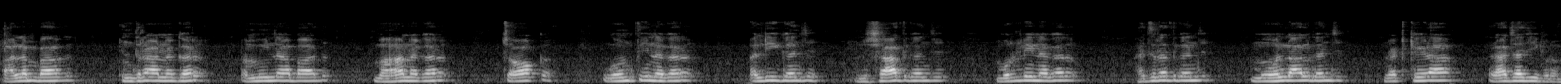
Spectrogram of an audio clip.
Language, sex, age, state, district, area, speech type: Sindhi, male, 60+, Uttar Pradesh, Lucknow, urban, spontaneous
